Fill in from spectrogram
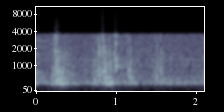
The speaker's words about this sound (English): The man across the room, half reclining on the couch, his back turned toward me, did not hear the opening of the door.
